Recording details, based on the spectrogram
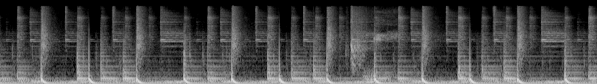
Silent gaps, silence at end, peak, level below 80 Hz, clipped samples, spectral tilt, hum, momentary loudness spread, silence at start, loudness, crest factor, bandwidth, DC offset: none; 0 s; 0 dBFS; -22 dBFS; under 0.1%; -5 dB/octave; none; 3 LU; 0 s; -18 LUFS; 16 dB; 16.5 kHz; under 0.1%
